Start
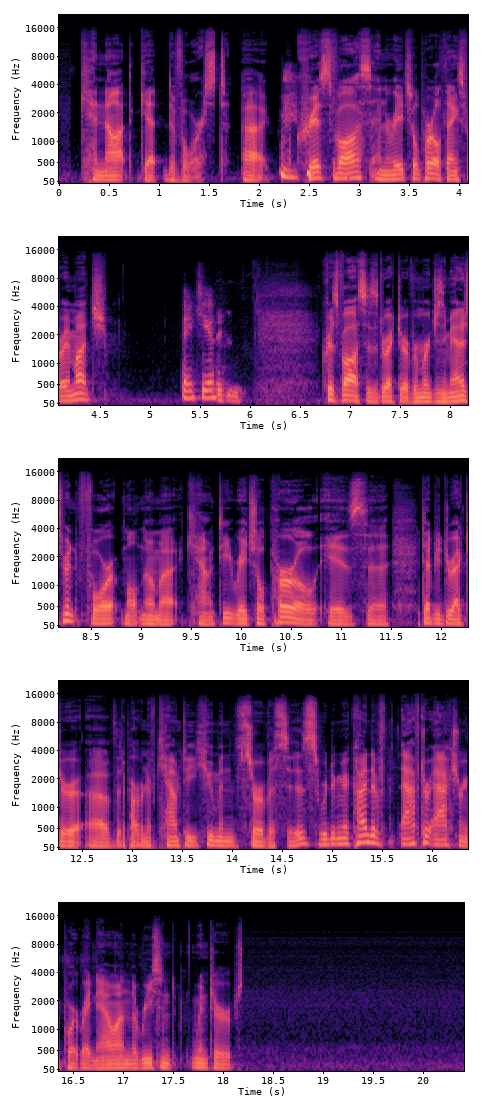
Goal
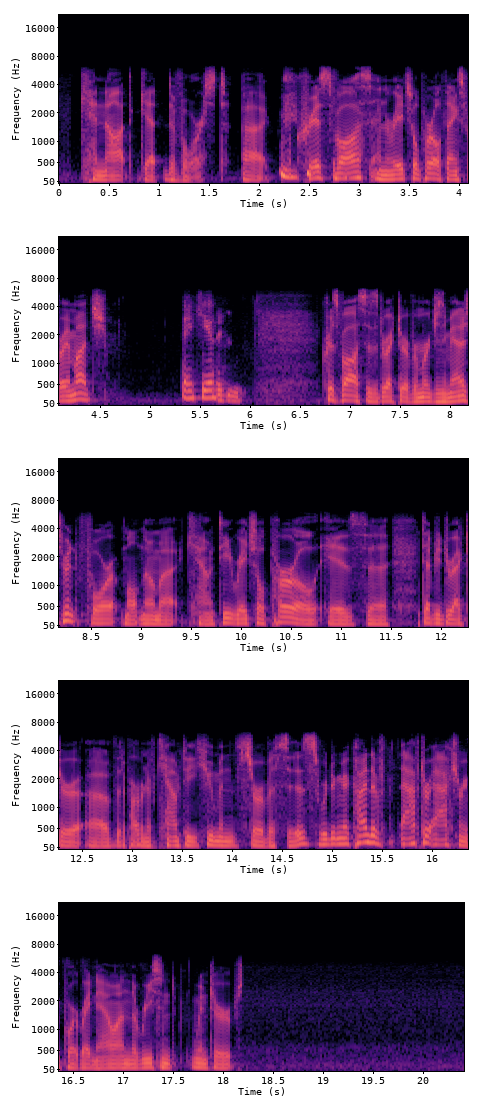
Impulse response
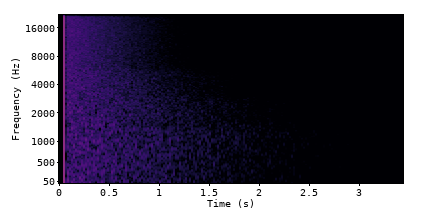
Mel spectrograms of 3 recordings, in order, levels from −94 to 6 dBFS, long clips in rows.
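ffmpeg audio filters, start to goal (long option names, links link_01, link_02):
-af "alimiter=limit=-12dB:level=0:latency=1:release=32,aresample=11025,aresample=44100,volume=-4dB"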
